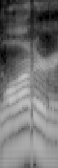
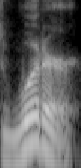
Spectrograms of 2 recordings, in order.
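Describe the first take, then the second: First: Water is said in a plain, neutral accent. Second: Water is said in a Philadelphia accent.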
